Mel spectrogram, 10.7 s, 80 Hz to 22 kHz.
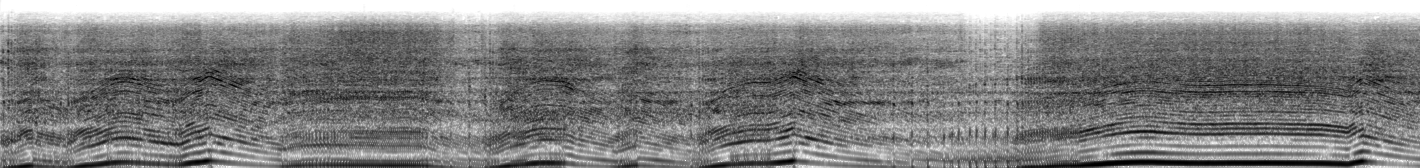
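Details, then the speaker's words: Husqvarna 550XP chainsaw started after sitting about 6 months, cutting a downed box elder limb: crisp two-stroke revs rising and falling cleanly, steady at full throttle; runs healthy. "Alright, I'm going to run her until she runs out of fuel, and then that'll probably be the end of the video."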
